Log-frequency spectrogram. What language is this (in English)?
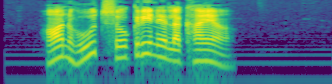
Wadiyara Koli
